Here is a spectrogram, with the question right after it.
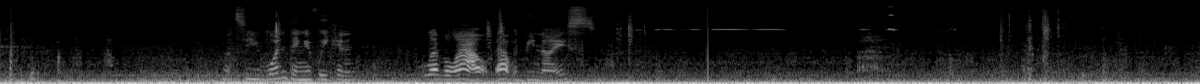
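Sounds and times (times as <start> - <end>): engine and road rumble: 0.0 - 12.0.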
